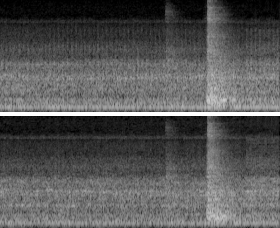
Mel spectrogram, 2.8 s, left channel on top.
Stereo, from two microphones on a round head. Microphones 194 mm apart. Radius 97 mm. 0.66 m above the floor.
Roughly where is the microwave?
Centre.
